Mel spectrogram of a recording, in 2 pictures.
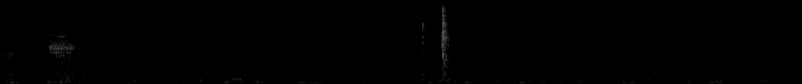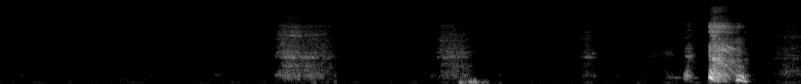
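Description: A few short, rough bursts of cough from an adult, separated by long quiet stretches.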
